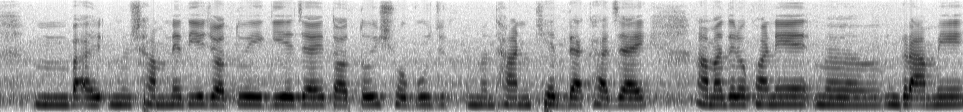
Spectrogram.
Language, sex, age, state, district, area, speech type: Bengali, female, 18-30, West Bengal, Kolkata, urban, spontaneous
